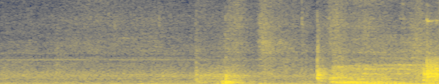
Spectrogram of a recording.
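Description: Low handling noises from a large RC crawler truck being brought onto a workbench: a short knock about a second in, then rubbing and scraping that build near the end.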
